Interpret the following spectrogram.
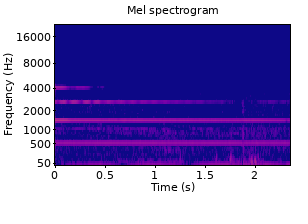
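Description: A meditation bell ringing out faintly after a single strike: a clear tone with several overtones, slowly fading. It marks the close of a silent sitting meditation.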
